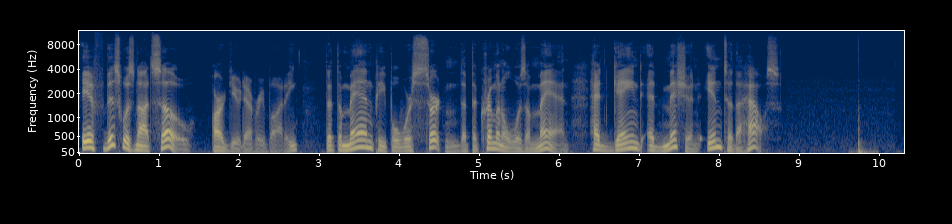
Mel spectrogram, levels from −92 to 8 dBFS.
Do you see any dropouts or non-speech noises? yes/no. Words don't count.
yes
